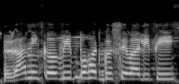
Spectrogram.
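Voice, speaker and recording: A woman's voice: high voice, fairly even intonation, brisk, pushed and bright, highs cut off, slight background noise. A woman narrating a scripted children's cartoon story as its storyteller.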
